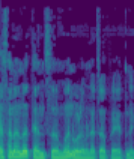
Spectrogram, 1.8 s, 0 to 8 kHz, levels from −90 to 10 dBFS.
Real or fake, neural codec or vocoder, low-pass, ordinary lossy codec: real; none; none; none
